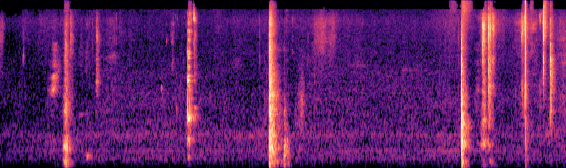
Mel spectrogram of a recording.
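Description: A plastic bottle crinkles and knocks on a table.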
